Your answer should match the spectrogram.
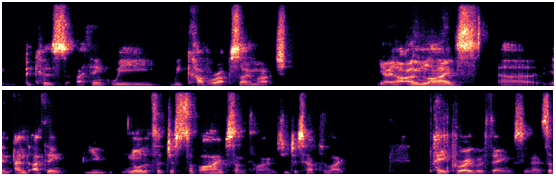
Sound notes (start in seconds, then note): none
